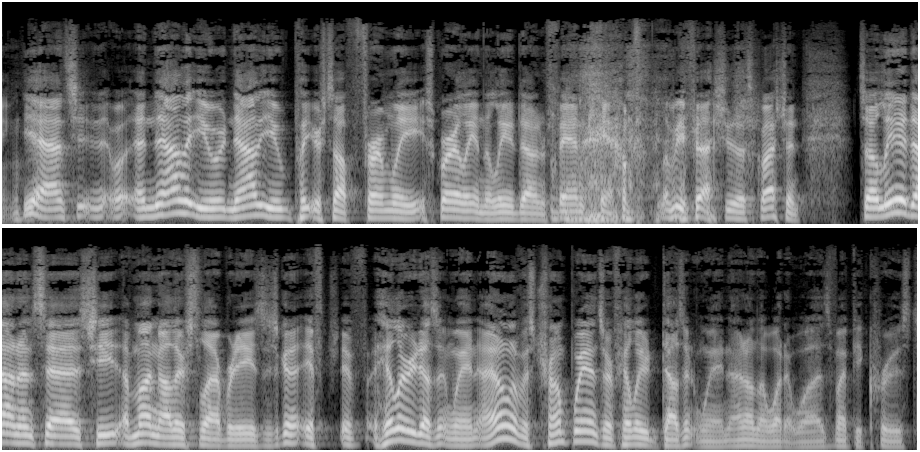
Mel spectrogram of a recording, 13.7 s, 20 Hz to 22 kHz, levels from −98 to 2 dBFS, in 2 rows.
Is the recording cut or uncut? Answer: uncut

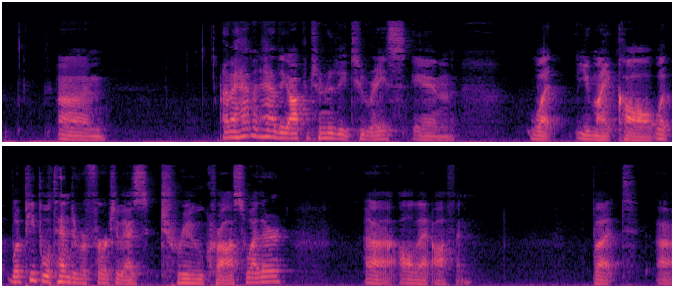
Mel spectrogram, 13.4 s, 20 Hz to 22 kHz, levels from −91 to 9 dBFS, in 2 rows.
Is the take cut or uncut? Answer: uncut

